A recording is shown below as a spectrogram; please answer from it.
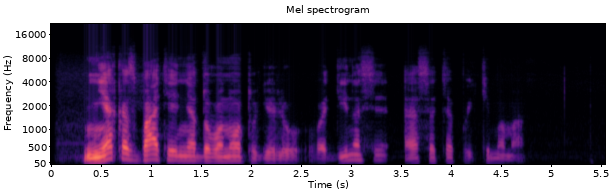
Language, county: Lithuanian, Vilnius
